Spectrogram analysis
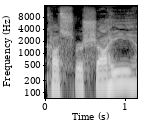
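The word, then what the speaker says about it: Khosrowshahi: The other thing, I didn't jot this down, but Dar uh Kasra Shahi, I believe is the way you pronounce his last name.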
